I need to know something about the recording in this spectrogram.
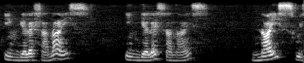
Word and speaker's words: Ingelesa: You'll notice that the G before the E there, it's not pronounced anything like the Spanish G. It's like an English G all the time. Always a hard G. Ingelesa nice, and you have to have that E between. You can't say Inglesa because Basque doesn't like that.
